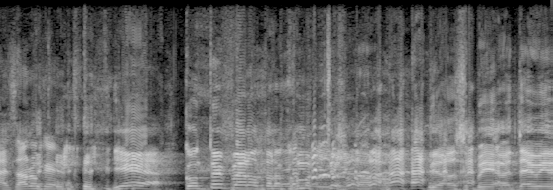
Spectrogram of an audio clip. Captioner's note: speaking In Foreign Language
